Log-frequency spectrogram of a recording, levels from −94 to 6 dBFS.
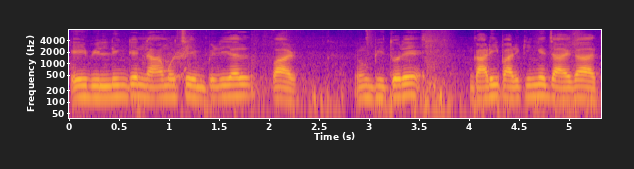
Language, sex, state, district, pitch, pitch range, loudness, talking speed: Bengali, male, West Bengal, Kolkata, 130 Hz, 125-140 Hz, -17 LUFS, 160 wpm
